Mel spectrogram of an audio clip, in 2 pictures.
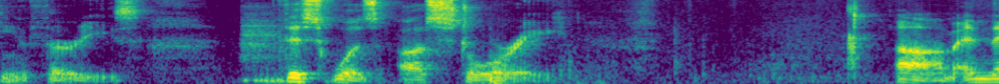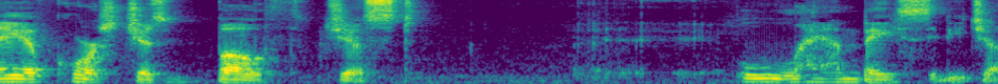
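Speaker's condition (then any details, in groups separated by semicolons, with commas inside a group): No condition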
